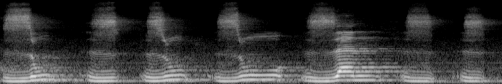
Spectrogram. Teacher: Jadi dia bunyinya itu karena suara, bukan karena banyaknya nafas. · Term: zai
